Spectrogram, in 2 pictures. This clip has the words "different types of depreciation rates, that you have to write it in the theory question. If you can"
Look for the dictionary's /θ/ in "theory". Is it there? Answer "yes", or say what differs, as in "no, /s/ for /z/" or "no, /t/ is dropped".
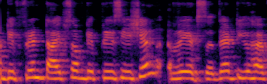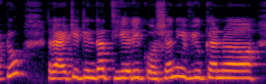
no, /t/ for /θ/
